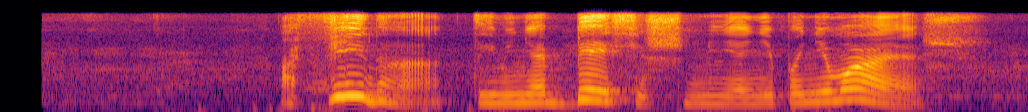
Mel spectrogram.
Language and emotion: Russian, angry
